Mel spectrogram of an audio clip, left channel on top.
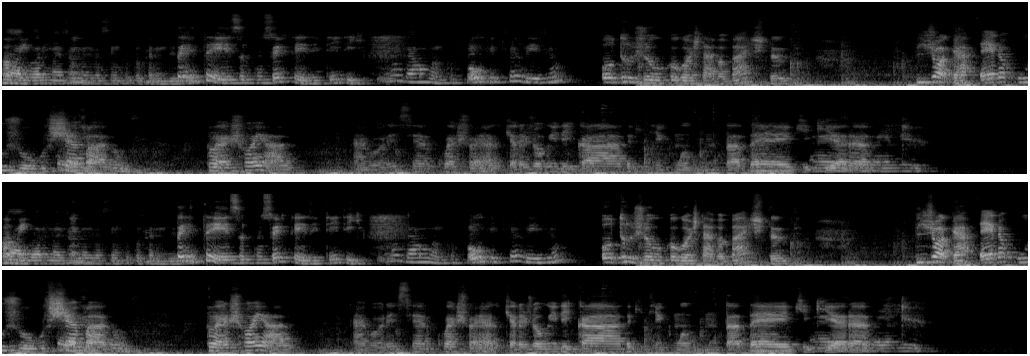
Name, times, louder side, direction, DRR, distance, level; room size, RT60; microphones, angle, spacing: voice 1, 0.0-2.0 3.7-5.6 10.8-11.5 17.7-19.5, right 1 dB, 70° left, 2 dB, 1.1 m, -36 dB
voice 2, 1.4-4.1 4.7-4.9 6.0-7.8 8.1-8.5 9.1-11.5 12.3-13.2 13.7-18.9 19.2-19.5, right 3 dB, 75° right, 5 dB, 0.9 m, -32 dB
sound 1, 6.3-18.1, equal, 20° left, 0.6 m, -34 dB
4.9 x 2.4 x 3.3 m, 0.38 s
head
